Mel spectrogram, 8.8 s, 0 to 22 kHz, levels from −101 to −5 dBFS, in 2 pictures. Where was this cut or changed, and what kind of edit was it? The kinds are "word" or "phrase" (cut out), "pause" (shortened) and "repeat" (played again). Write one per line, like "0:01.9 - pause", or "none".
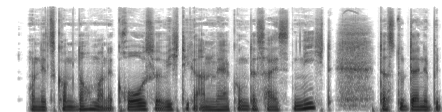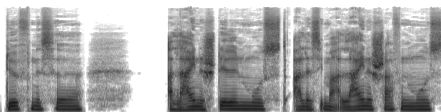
none

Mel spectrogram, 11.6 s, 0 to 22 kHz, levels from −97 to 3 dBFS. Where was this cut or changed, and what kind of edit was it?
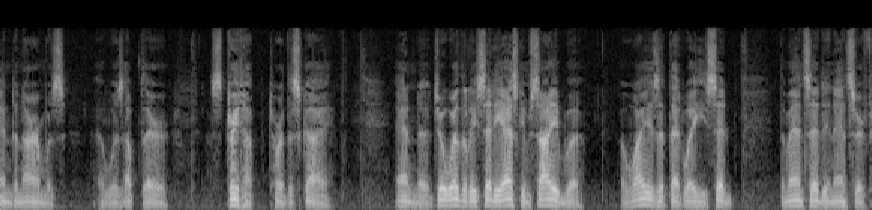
0:03.5 - pause

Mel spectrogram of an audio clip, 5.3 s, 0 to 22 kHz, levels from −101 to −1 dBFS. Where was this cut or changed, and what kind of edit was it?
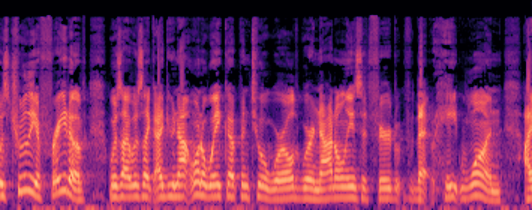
none

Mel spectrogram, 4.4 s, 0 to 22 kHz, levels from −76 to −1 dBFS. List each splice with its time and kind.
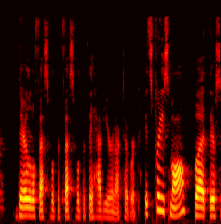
0:01.2 - repeat
0:02.1 - word
0:02.8 - pause

